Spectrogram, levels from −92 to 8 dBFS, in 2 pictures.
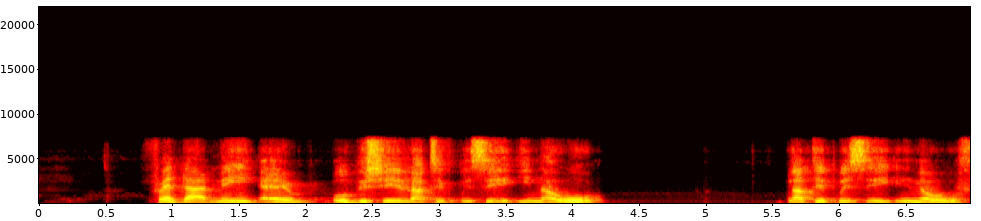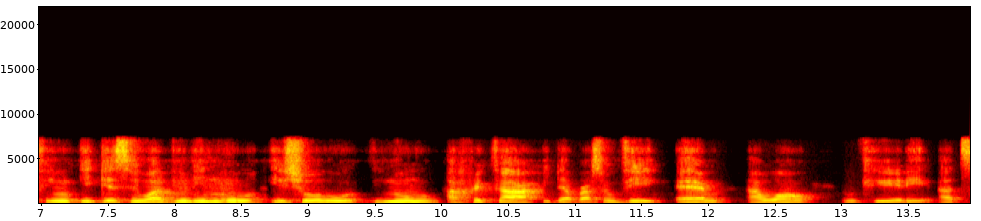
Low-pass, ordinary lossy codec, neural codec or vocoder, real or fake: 7.2 kHz; none; codec, 16 kHz in and 24 kHz out, 0.6 kbps, FocalCodec, streaming, 2048 codes; fake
